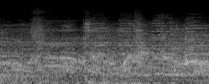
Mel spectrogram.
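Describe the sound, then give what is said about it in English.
A large arena crowd at the Ford Center cheers and roars continuously at a night game, with crowds from both schools, including a huge North Texas crowd: a dense wash of many voices with shouts rising above it, loud and steady throughout with no clear pauses. “Both schools have feisty crowds here tonight at the Ford Center, and North Texas had a huge crowd, as you might expect, being 30 minutes away.”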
